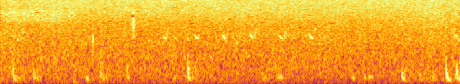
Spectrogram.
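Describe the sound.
Hoofbeats of a horse racing off a ranch with a rider, a faint, quick, irregular clatter of many hoof strikes throughout.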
